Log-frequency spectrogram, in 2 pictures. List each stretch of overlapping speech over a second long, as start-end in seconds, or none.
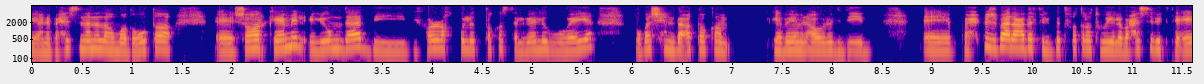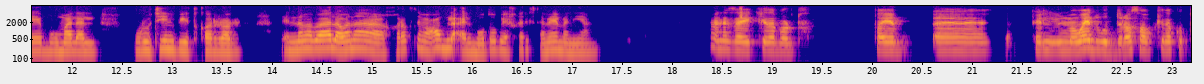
none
